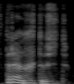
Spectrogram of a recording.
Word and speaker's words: tere õhtust: the former greeting is strelstust another special letter use the fake smile with open mouth uh dressed if you see a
